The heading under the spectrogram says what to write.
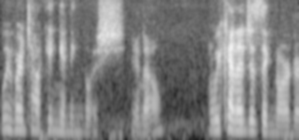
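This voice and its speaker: In a Californian accent, a woman talks in a fairly high voice with a bright, sharp tone. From California, US. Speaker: online English tutor. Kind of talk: casual chat. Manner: animated. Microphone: headphones without microphone, computer mic.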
